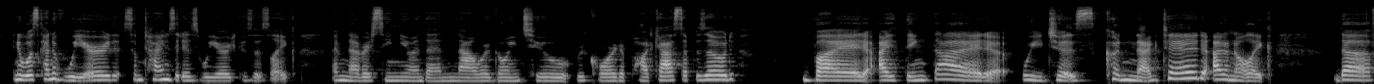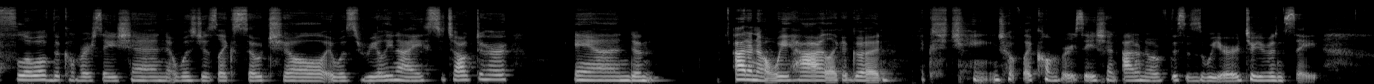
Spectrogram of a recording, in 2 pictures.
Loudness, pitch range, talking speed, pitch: -26 LUFS, 170-210 Hz, 175 wpm, 185 Hz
